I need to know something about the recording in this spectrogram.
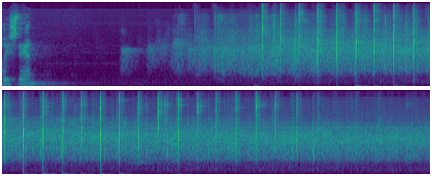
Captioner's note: applause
